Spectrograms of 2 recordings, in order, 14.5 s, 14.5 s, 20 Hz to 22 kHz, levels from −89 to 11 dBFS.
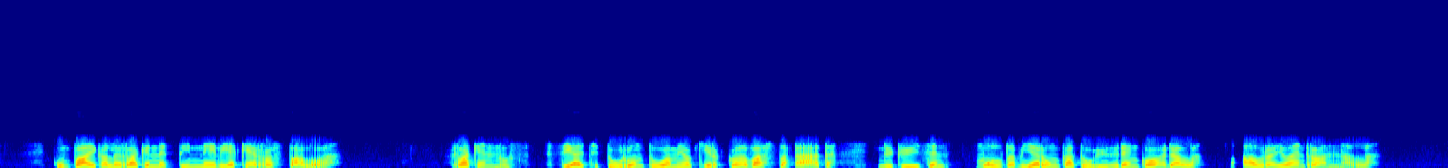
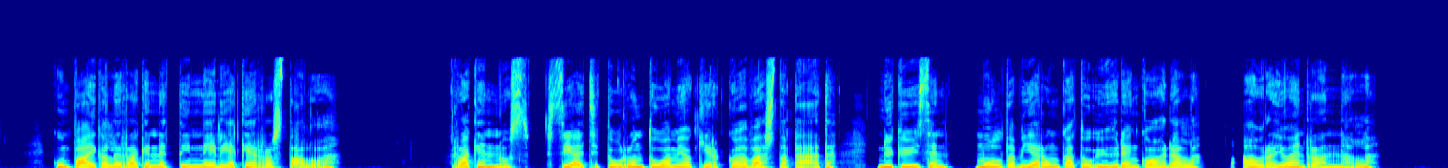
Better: second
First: phone-call audio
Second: none

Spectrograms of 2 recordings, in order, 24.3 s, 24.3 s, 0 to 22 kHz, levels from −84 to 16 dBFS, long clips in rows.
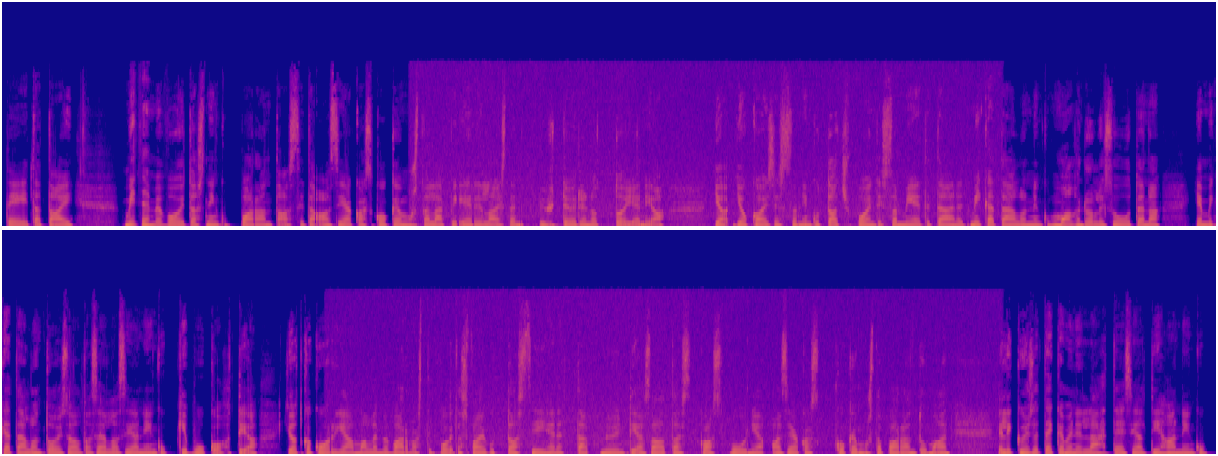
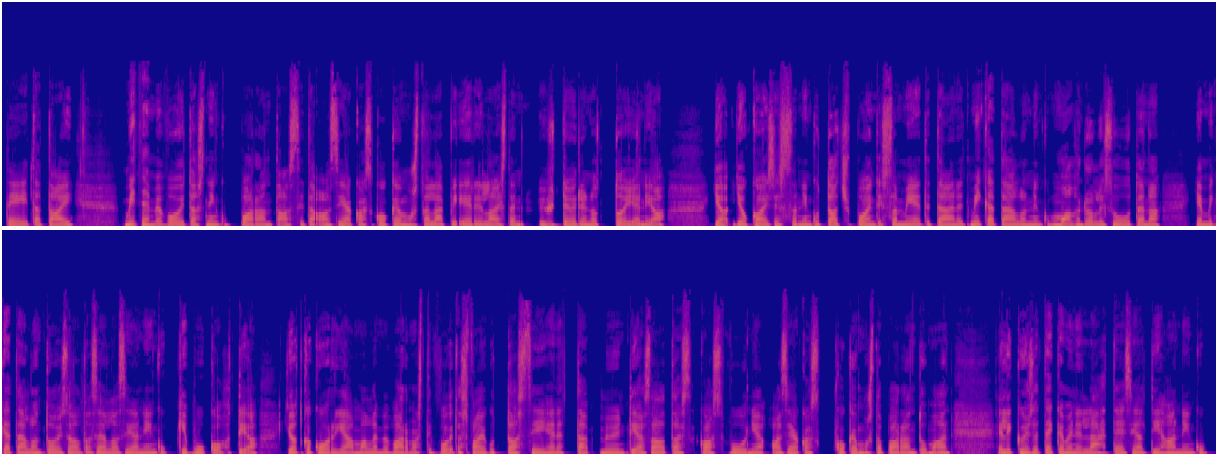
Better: second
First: hiss; noticeable; from 4 to 10 s and from 15 to 22 s; 15 dB below the speech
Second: none

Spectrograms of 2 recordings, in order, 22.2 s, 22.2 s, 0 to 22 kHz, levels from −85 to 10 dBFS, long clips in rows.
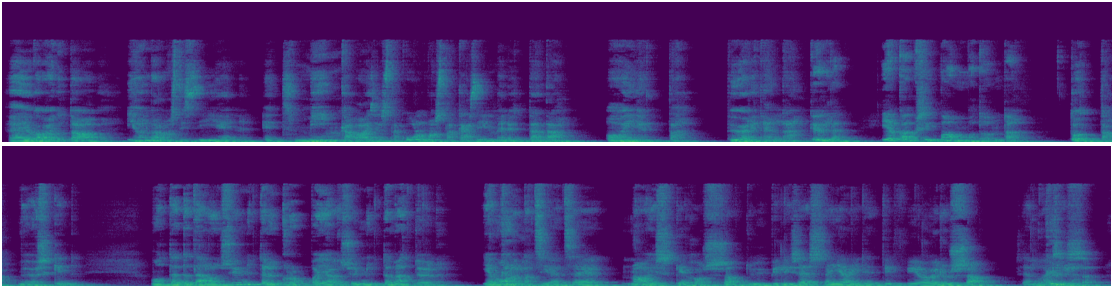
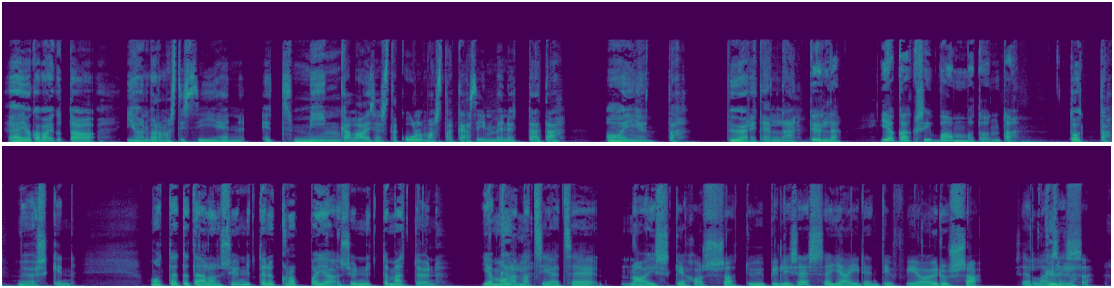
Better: second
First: off-mic speech; far // room echo; noticeable; dies away in 0.6 s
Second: none

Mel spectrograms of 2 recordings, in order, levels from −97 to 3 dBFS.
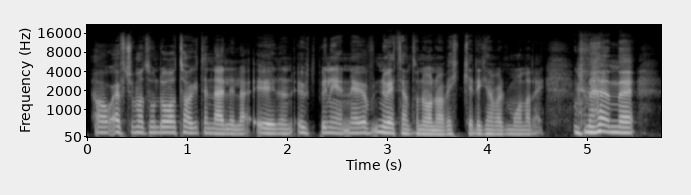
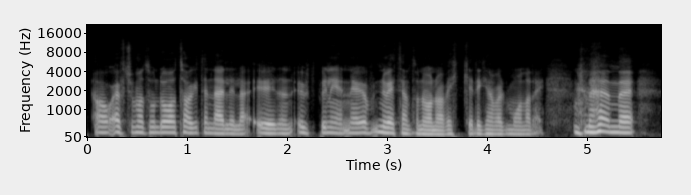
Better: first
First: none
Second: muffled; very; fading above 4 kHz

